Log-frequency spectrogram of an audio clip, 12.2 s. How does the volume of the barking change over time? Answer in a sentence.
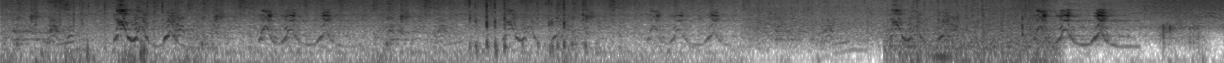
The volume of the barking goes down, then up.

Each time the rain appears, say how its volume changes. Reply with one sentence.
You can hear the rain from 0.0 to 12.2 s, at a steady volume.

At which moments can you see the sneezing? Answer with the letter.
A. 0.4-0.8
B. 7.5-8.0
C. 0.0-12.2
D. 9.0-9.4
A.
